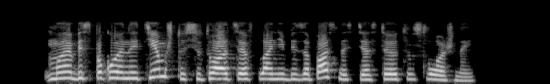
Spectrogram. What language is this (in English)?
Russian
